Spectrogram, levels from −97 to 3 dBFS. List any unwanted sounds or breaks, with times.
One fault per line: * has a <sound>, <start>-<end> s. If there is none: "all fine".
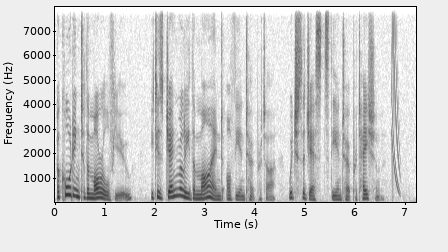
* has a chirp, 6.7-6.9 s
